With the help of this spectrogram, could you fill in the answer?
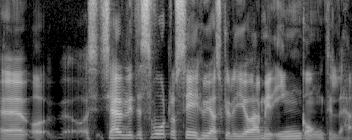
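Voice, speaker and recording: A man talks at a fairly quick pace with lively intonation. It is a plain, everyday voice, fairly high in pitch. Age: 40s. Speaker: podcast co-host. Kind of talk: casual chat.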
